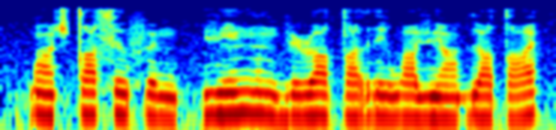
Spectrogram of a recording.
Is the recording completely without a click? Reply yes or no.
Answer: yes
